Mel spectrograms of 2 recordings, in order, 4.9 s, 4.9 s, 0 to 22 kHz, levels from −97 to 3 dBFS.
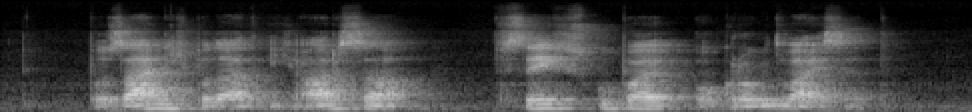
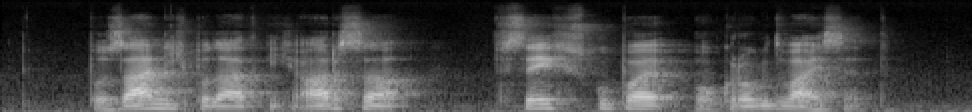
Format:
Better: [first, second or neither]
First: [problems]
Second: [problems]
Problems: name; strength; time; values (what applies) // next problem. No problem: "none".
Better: second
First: room echo; dies away in 0.4 s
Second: none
